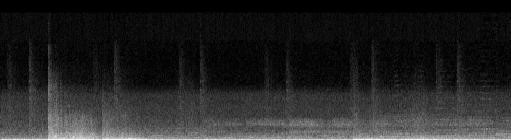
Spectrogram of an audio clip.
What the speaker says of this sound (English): The rate of fire of this gun is pretty good.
